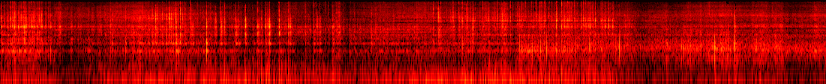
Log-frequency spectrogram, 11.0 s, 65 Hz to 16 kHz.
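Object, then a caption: Carved varnished wooden box lid. Fingernails of both hands rapidly scratch and tap the lid of a hollow, carved, varnished wooden box. The result is a dense, continuous scratchy texture with quick clicks, a low rumble underneath and a faint tone near 780 Hz, swelling and dipping in loudness throughout.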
